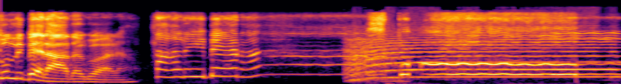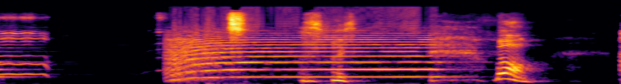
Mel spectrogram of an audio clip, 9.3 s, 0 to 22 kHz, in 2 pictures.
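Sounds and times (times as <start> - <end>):
speech: 0.0 - 4.8, 5.9 - 7.4, 8.4 - 8.7
synthetic electronic siren sound effect wail: 2.6 - 4.9, 5.8 - 8.1
laughter: 6.8 - 8.0.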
